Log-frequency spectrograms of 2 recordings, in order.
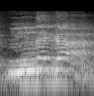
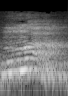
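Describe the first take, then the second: First: A tongue-tip n is followed by a hard g. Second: One back-of-tongue nasal ng sound begins it. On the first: The speaker calls it wrong. "«Не» у нас зубной. ... Нет" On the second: The speaker calls it right. "спинка языка упирается у нас э, в заднюю часть нашего горла"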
